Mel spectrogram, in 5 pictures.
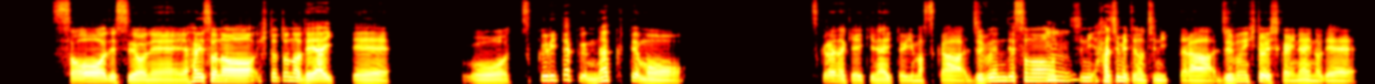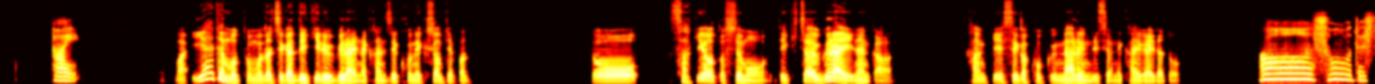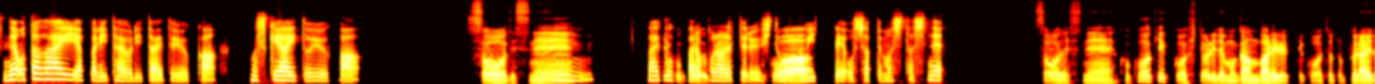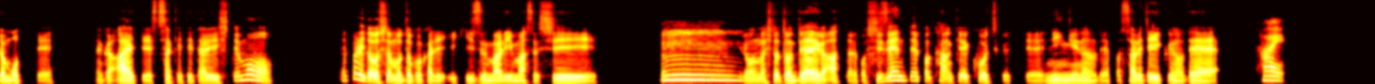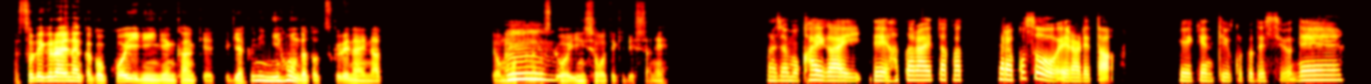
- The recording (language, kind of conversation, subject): Japanese, podcast, 初めて一人でやり遂げたことは何ですか？
- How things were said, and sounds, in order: other background noise; other noise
